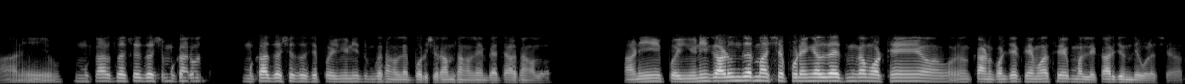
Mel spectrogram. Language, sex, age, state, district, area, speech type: Goan Konkani, male, 60+, Goa, Canacona, rural, conversation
